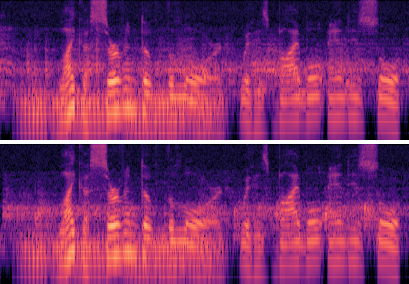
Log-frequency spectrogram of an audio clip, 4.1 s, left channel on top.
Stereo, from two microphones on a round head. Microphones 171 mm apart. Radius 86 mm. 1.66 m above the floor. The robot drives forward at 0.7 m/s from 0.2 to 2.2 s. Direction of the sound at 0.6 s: 10° right (ahead or behind).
